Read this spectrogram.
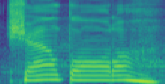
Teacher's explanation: Huruf th kita pantulkan atau kita qalqalahkan karena berharakat sukun. Syatah. Kemudian di sini huruf hu kita sukunkan ya karena di sini terdapat tanda berhenti atau tanda wakaf. · Huruf ta kita pantulkan atau kita qalqalahkan karena berharokat sukun.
